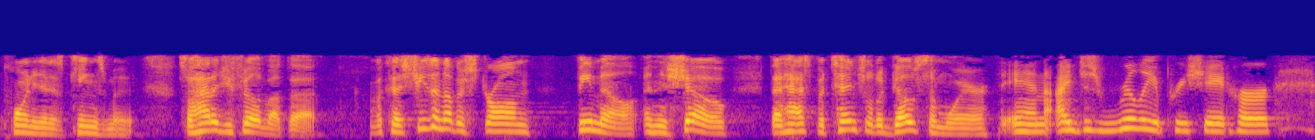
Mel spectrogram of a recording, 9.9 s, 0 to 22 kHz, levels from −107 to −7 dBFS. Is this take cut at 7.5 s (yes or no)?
yes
